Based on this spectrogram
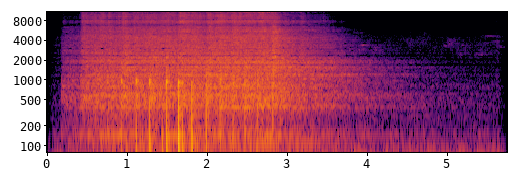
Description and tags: A short dragging of a stout stick across a kennel fence.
